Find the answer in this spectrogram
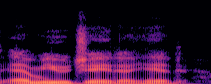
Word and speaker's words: mujtahid: Some legal specialists rise to greater prominence because of their erudition, earning the title mujtahid. Pronounced mujtahid, one who exercises independent investigation of the sacred sources.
